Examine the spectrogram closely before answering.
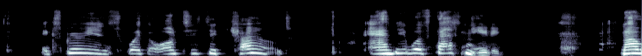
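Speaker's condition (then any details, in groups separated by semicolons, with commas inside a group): Cerebral palsy; present from birth, hearing loss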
